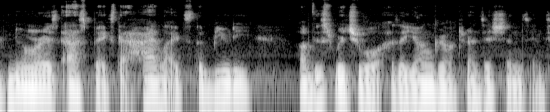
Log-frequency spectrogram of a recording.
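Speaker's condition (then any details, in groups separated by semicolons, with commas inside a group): No condition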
